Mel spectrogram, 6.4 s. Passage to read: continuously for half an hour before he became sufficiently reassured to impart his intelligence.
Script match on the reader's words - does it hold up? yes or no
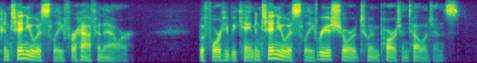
no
